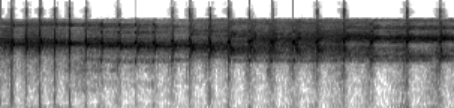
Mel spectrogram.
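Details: A tutor recording of lovebirds: a piercing, high continuous twitter with regular pulsing beats and a bright whistled band running through it.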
